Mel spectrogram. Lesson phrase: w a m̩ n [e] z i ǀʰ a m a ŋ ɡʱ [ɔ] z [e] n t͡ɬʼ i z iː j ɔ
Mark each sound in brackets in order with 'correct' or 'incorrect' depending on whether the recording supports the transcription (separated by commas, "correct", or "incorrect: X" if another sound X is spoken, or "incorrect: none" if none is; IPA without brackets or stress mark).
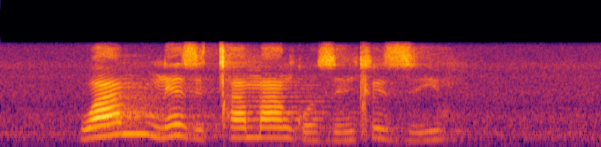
correct, correct, correct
